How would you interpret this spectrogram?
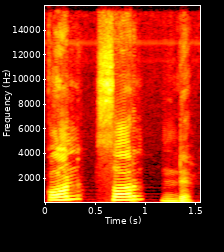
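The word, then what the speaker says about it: concerned: ई आर एन कॉर्न और ई डी है कौन सर्ड इस तरीके से पढ़ते हैं ए को अ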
